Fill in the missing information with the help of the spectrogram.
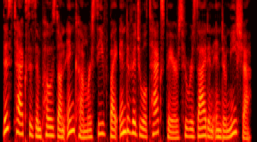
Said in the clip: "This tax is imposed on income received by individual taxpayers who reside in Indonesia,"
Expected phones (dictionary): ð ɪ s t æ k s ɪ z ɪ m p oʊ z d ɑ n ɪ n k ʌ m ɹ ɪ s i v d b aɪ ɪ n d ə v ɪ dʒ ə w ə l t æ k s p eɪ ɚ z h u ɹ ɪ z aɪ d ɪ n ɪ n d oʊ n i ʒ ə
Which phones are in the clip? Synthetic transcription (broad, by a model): ð ɪ s t æ k s ɪ z ɪ m p oʊ z d n ɪ n k ʌ m ɹ ɪ s i v d b aɪ ɪ n d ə v ɪ dʒ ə w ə l t æ k s p eɪ ɚ z h u ɹ ɪ z aɪ d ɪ n ɪ n d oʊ n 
